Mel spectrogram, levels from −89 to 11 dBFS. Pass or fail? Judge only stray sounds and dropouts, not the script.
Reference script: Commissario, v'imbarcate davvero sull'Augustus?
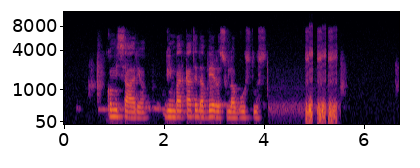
fail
